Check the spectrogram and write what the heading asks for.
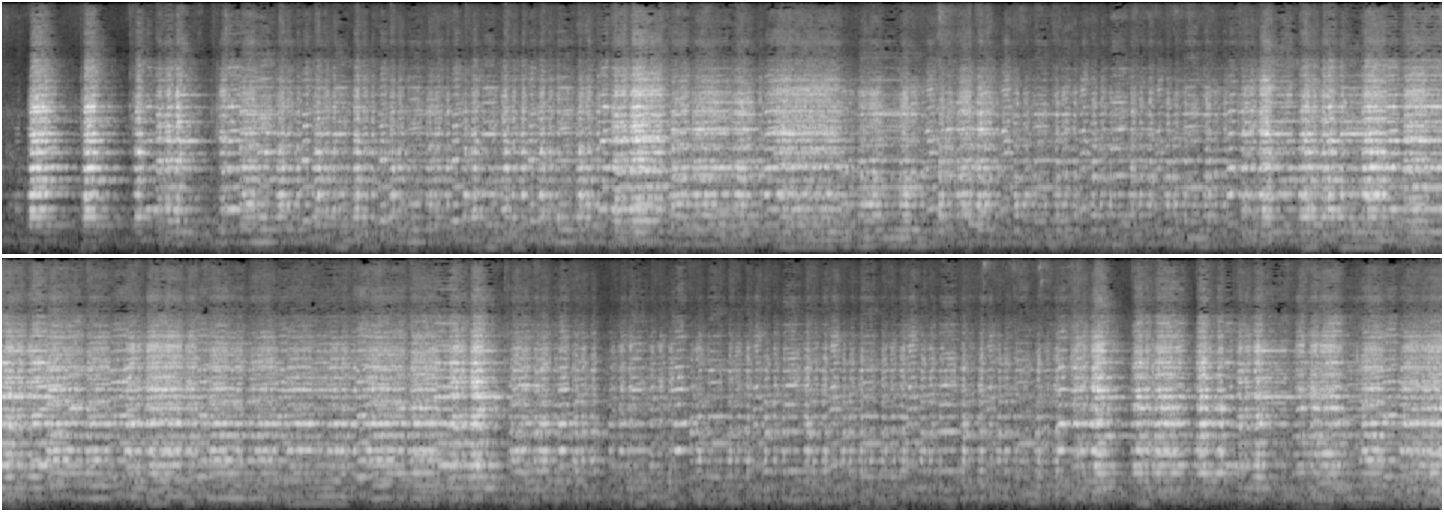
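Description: Solo button accordion playing a traditional folk tune, continuously.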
